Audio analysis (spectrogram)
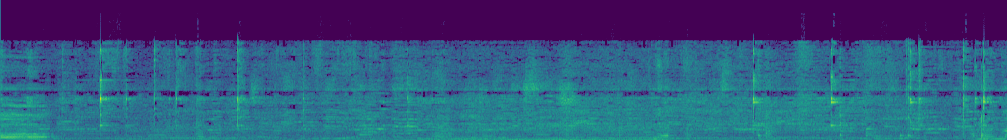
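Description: A metal spoon clinks repeatedly against a glass while stirring a Milo Dinosaur drink with condensed milk, the sharp taps scattered through the stretch and heard under people talking nearby.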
